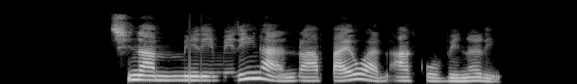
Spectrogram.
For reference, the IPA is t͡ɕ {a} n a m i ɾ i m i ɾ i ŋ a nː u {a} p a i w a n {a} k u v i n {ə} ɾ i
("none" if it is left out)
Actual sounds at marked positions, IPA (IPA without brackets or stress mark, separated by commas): i, a, a, ə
